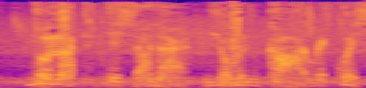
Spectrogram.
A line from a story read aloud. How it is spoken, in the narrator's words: he growled in her face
